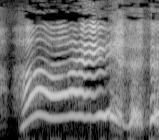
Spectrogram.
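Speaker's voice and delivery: squealed hello that tips into laughter; gushing greeting. Acted. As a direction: stretch out a high-pitched, giddy hello. Acting out an excited greeting.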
